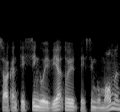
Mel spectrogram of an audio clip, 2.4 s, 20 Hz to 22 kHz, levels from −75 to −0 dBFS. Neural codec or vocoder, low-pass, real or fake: codec, 16 kHz in and 24 kHz out, 0.9 kbps, LongCat-Audio-Codec, four codebook decoder; 5.4 kHz; fake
